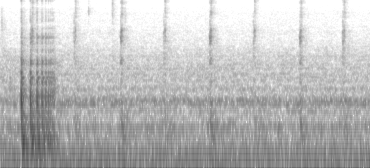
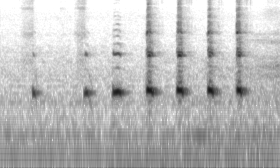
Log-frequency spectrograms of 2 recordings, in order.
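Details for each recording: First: Vintage gravity-driven wall cuckoo clock back in its case, at the half hour: quiet even ticking about once a second, a faint feeble cuckoo note and no chime; the bird barely wiggles, the strike lacks lift. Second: Vintage gravity-driven wall cuckoo clock, bellows freshly rewrapped with paper: seven short breathy whistles, each stronger, a clean clear pipe note with each push; bellows sound properly, though owner thinks they should fall fully under their own weight.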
